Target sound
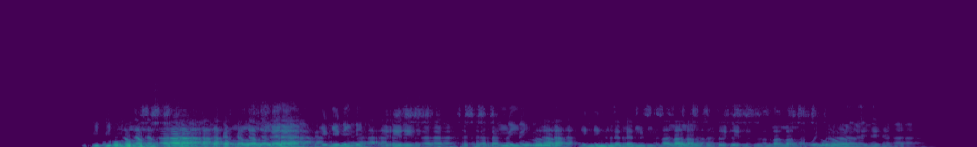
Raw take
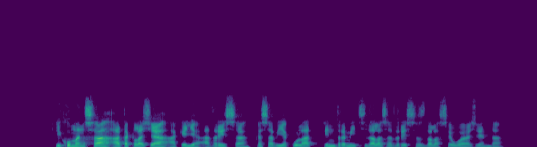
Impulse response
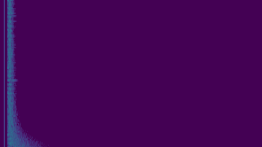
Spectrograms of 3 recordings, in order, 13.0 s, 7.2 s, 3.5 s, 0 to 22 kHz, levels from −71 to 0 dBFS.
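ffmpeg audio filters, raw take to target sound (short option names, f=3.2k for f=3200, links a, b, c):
-filter_complex "[0:a]afftfilt=real='re':imag='-im':win_size=8192:overlap=0.75,aeval=exprs='0.2*(cos(1*acos(clip(val(0)/0.2,-1,1)))-cos(1*PI/2))+0.0355*(cos(2*acos(clip(val(0)/0.2,-1,1)))-cos(2*PI/2))':c=same,equalizer=f=1.5k:t=o:w=2.2:g=-6.5,acrossover=split=310|940|3200[a][b][c][d];[c]aeval=exprs='max(val(0),0)':c=same[e];[d]acompressor=threshold=-55dB:ratio=8[f];[a][b][e][f]amix=inputs=4:normalize=0,bandreject=f=193.5:t=h:w=4,bandreject=f=387:t=h:w=4,bandreject=f=580.5:t=h:w=4,atempo=0.55,aecho=1:1:60|120|180|240:0.2|0.0738|0.0273|0.0101"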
